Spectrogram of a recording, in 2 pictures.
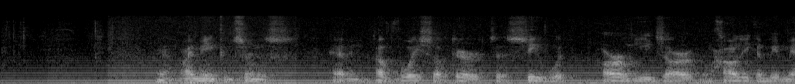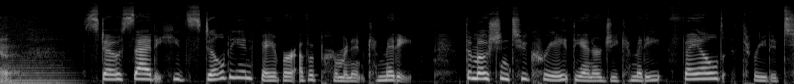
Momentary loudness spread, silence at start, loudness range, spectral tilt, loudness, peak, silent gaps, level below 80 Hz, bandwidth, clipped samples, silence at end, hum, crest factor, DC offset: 13 LU; 0 s; 2 LU; -5.5 dB/octave; -28 LUFS; -10 dBFS; none; -42 dBFS; 19 kHz; under 0.1%; 0 s; none; 18 dB; under 0.1%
